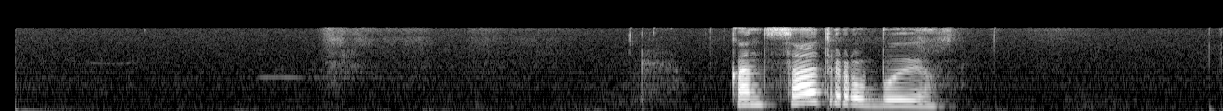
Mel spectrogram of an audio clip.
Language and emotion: Russian, neutral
